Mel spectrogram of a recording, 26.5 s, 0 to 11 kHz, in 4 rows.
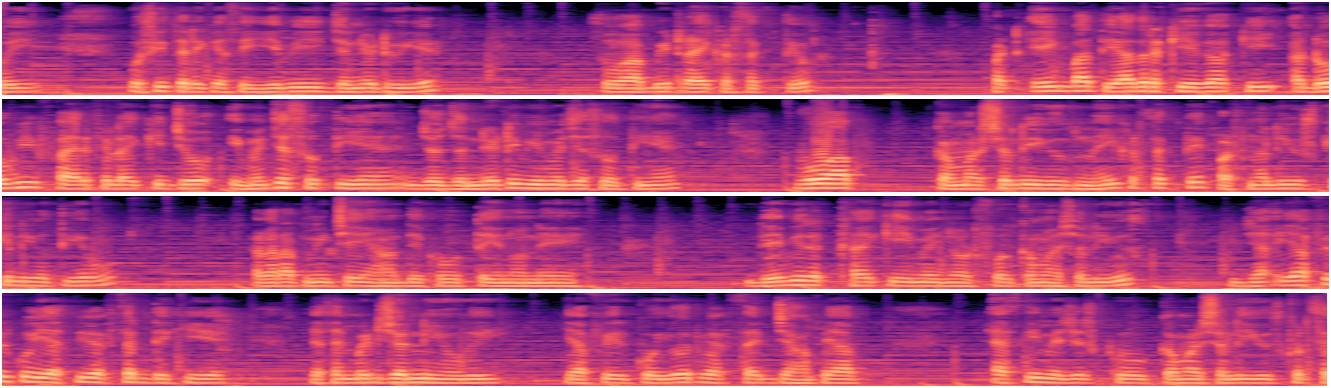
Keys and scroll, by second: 3.7 space.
